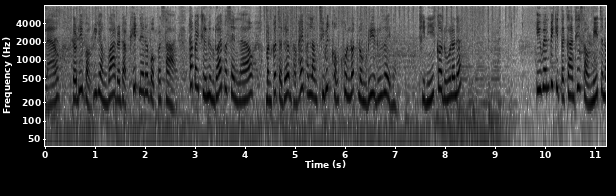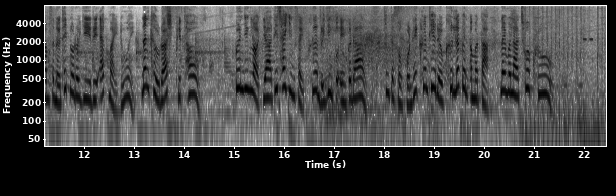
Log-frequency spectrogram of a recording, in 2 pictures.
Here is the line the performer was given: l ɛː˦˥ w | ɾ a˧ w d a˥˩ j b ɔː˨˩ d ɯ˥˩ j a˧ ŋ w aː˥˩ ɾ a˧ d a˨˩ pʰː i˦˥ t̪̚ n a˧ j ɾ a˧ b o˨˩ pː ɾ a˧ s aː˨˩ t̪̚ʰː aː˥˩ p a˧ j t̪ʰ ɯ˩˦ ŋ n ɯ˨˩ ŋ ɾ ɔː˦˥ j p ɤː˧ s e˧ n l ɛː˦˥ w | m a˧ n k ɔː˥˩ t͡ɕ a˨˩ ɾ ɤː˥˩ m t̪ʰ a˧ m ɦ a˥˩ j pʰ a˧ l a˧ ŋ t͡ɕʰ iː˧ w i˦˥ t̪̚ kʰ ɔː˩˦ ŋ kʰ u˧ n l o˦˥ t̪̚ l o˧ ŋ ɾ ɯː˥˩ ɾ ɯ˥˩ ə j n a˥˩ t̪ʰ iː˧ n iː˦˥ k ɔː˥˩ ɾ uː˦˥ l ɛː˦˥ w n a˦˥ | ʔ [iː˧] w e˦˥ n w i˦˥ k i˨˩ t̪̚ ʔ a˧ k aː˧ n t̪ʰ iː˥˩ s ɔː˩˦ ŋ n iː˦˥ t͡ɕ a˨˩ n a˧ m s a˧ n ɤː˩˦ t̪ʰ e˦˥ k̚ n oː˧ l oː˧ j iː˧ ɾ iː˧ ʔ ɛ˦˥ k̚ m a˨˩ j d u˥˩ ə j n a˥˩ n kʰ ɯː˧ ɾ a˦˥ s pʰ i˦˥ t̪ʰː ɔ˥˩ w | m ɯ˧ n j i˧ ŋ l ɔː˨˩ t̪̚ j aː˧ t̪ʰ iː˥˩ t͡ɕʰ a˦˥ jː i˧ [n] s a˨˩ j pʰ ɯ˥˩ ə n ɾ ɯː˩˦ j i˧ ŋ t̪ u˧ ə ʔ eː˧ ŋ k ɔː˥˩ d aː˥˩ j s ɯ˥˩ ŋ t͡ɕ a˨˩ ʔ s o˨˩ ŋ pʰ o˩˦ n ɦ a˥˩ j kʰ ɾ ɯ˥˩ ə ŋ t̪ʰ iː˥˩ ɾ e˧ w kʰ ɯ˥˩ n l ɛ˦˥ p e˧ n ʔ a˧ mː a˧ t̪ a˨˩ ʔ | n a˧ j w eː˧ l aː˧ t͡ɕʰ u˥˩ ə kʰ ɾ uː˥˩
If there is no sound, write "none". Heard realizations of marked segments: iː˧, ŋ

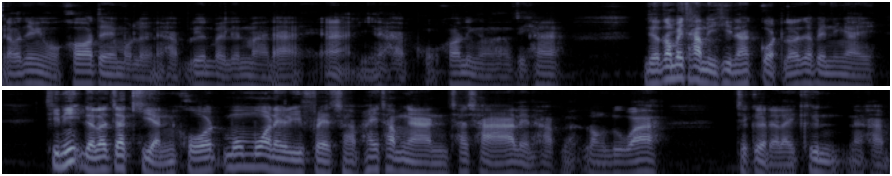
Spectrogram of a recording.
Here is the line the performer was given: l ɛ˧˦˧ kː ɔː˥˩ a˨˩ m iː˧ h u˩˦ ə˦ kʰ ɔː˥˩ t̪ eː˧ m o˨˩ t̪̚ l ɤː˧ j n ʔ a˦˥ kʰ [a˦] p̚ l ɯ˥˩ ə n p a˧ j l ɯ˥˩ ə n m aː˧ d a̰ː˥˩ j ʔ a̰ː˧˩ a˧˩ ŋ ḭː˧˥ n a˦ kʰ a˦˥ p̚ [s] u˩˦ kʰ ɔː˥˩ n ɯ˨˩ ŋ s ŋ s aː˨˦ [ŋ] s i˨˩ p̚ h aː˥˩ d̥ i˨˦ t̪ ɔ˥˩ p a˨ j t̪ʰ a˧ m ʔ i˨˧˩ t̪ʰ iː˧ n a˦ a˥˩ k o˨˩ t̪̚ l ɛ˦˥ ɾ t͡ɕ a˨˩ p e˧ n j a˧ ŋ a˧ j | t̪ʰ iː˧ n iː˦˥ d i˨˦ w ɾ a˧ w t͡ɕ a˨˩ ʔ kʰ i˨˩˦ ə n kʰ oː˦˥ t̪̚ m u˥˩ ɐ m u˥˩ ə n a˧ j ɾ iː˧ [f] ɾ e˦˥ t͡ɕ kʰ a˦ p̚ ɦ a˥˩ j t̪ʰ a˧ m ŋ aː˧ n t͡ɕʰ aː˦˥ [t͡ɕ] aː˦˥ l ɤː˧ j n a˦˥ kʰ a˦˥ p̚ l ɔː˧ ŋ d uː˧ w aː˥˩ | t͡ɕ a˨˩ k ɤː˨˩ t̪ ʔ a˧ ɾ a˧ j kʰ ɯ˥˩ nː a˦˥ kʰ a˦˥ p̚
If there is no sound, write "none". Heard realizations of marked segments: a˦, h, m, f, t͡ɕʰ

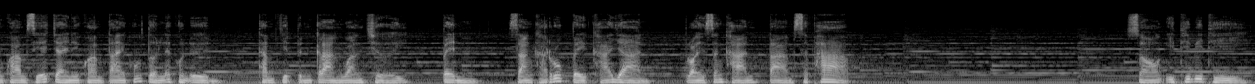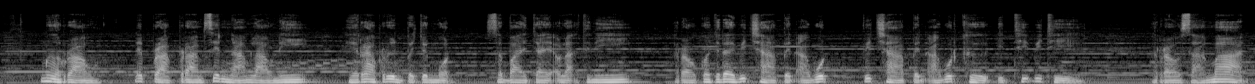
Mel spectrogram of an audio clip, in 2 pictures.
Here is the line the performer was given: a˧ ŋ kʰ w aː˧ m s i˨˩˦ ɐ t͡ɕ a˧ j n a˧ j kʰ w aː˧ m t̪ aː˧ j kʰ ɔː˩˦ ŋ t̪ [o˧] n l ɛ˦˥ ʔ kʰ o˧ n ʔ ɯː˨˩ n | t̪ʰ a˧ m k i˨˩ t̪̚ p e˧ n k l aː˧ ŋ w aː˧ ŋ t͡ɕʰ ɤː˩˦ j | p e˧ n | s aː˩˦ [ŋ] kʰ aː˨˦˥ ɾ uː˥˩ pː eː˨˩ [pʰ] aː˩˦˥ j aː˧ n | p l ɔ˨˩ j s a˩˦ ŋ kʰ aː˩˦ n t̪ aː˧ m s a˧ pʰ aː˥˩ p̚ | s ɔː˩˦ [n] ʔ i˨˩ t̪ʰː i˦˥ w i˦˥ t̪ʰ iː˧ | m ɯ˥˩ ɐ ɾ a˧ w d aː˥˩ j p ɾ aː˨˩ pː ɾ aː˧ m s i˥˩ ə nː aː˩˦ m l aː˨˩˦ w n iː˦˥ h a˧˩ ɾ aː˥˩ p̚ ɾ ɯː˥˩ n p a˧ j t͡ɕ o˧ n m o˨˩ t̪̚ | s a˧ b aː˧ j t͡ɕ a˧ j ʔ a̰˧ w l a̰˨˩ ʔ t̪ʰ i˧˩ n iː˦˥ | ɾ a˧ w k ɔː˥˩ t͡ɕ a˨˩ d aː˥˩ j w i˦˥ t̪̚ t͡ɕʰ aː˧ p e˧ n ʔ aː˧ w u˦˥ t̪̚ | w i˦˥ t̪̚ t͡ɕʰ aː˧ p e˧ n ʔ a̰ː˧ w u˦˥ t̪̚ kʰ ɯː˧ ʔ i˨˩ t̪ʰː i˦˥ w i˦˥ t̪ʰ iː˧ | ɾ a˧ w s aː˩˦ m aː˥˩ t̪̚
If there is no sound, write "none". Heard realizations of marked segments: o˧, ŋ, kʰ, ŋ

